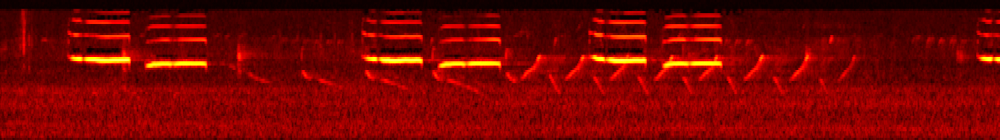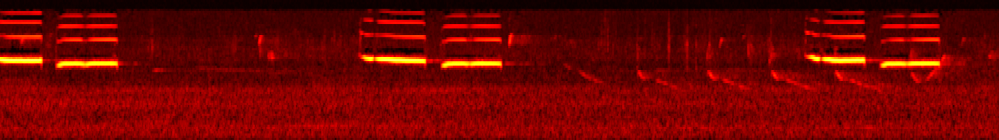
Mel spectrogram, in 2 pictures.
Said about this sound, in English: Yeah, that is the the wonderful spring song of the black cap chickadee. And ah. and, what, and what ah. you're hearing there is is sort of the classic Phoebe, Phoebe.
